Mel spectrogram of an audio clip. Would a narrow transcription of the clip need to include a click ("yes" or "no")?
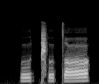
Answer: yes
